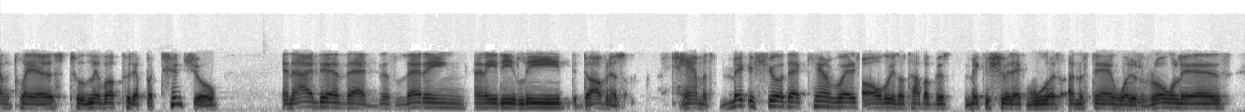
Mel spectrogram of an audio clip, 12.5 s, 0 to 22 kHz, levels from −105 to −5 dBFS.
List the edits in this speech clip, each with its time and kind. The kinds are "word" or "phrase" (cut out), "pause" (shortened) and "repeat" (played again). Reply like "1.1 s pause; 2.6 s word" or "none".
3.8 s word; 4.7 s word; 7.2 s word; 8.6 s word; 9.5 s word; 10.3 s word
